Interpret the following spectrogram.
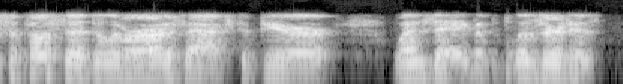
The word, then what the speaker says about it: Pierre: Dakota which is it's spelled pierre is from pronounced Pierre that's yourself Dakota tip for the day and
